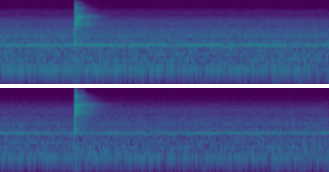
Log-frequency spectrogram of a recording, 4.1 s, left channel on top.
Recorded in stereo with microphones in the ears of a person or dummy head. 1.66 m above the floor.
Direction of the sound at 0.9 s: 10° right (ahead or behind).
